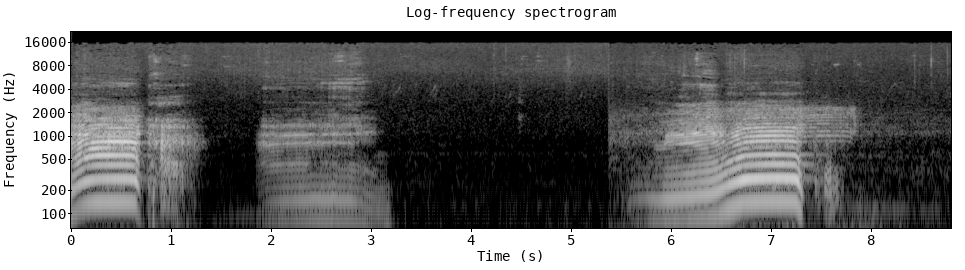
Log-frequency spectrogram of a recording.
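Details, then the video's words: Cow lowing repeatedly: a short moo, a flat droning moo lasting over a second, then a long loud moo that swells and rises in pitch before cutting off; brief silences separate the calls. "Kuh geräusch - Kuhgeräusche"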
